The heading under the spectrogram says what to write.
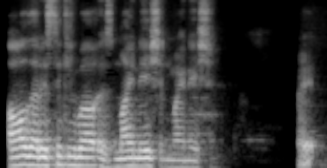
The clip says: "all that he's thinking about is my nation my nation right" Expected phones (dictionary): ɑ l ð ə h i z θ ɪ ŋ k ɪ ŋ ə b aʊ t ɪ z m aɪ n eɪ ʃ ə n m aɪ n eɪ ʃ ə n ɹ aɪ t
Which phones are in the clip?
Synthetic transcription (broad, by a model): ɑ l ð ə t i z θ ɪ ŋ k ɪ ŋ ə b aʊ t ɪ z m aɪ n eɪ ʃ ə n m aɪ n eɪ ʃ ə n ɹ aɪ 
